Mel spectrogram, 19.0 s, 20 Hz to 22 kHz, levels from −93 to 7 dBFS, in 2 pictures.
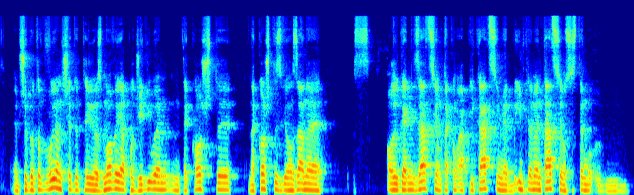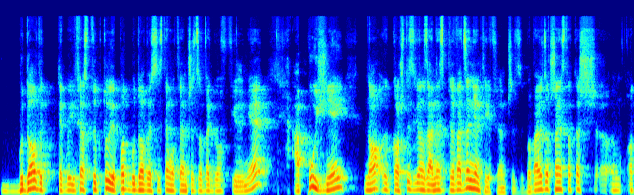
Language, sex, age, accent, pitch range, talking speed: Polish, male, 40-59, native, 115-135 Hz, 130 wpm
